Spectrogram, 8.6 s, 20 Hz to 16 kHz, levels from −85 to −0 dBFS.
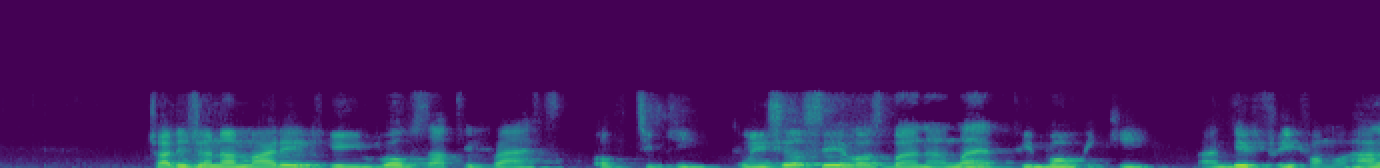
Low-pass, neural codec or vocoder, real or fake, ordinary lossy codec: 7.2 kHz; codec, 16 kHz, 1 kbps, X-Codec, HuBERT features, trained on balanced general audio; fake; MP3, 96 kbps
